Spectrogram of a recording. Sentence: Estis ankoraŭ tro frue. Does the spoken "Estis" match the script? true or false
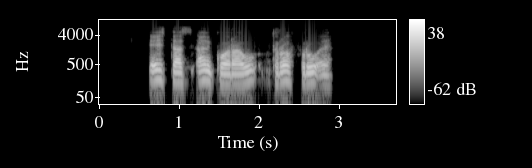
false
